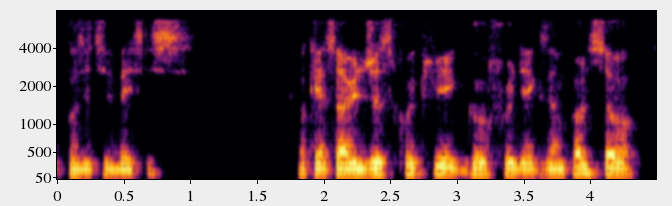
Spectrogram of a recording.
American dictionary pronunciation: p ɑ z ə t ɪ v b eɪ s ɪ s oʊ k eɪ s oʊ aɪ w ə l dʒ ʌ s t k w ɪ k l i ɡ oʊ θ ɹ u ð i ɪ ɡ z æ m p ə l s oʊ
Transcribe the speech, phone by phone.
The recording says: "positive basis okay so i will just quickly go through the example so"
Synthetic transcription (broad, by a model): p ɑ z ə t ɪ v b eɪ s ɪ s oʊ k eɪ s oʊ aɪ w ə l dʒ ʌ s t k w ɪ k l i ɡ oʊ f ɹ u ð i ɪ ɡ z æ m p ə l s oʊ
